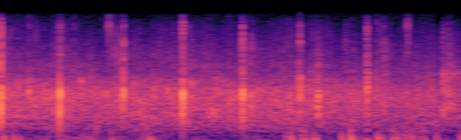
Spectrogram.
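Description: An audience claps steadily, a dense patter of many hands with sharper individual claps popping out at a fairly even pace; the applause is moderately soft and no one speaks over it.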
